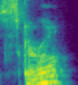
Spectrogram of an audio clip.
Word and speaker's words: Skrlj: that for us yeah it's gonna be pronounced skirl so SK RLJ the no vowels is usually what throws people off with that yeah I think I've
